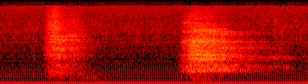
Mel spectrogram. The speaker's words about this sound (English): He took a deep breath.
